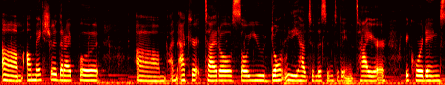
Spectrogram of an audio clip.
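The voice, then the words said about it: Slight Filipino accent. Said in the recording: “my accent might be a little bit of that Filipino or Asian accent”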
